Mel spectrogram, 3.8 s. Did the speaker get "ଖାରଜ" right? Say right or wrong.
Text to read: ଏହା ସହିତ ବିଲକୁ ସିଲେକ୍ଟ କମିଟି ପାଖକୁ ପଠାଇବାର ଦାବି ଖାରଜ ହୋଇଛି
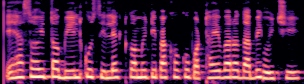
wrong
